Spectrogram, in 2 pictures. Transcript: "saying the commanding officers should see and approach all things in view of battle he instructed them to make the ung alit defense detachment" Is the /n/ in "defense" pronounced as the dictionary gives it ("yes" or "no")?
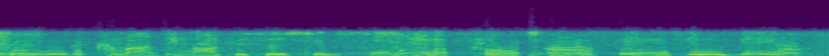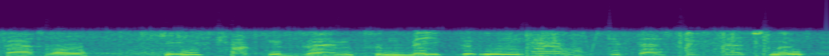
no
